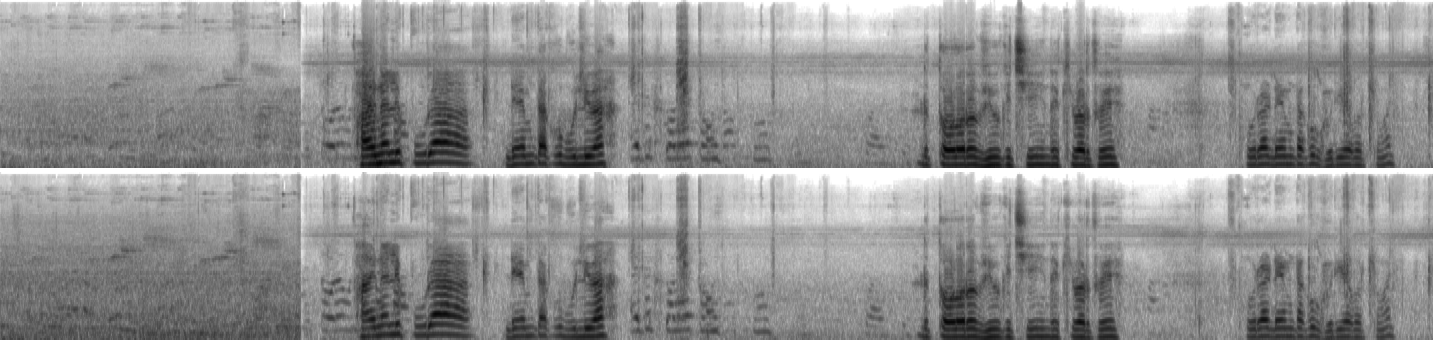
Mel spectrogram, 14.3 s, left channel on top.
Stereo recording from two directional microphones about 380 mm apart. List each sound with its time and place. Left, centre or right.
3.8 s speech: centre
6.4 s a sound: centre
9.1 s speech: centre
12.5 s speech: centre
